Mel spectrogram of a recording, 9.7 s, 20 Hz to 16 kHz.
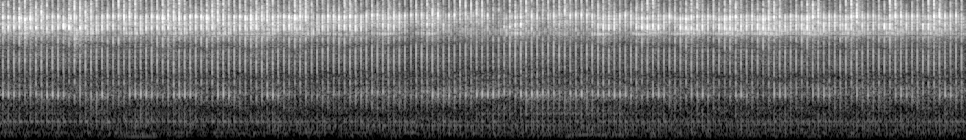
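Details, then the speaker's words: Radial shockwave (Storz MP100) on muscles beside the posteromedial tibia, not on the bone, aiming for 1000 impulses, in a 23-year-old female runner with 4-month shin pain: rapid regular mechanical tapping, about two per second. "so let's start with radial shockwave which we're going to look into so i won't be going on the bone but mainly working on the sides here of aiming for at least 1000"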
